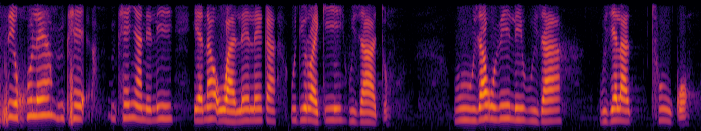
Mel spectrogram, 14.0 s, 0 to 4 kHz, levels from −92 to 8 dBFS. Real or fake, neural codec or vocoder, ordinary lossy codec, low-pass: real; none; none; 3.6 kHz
